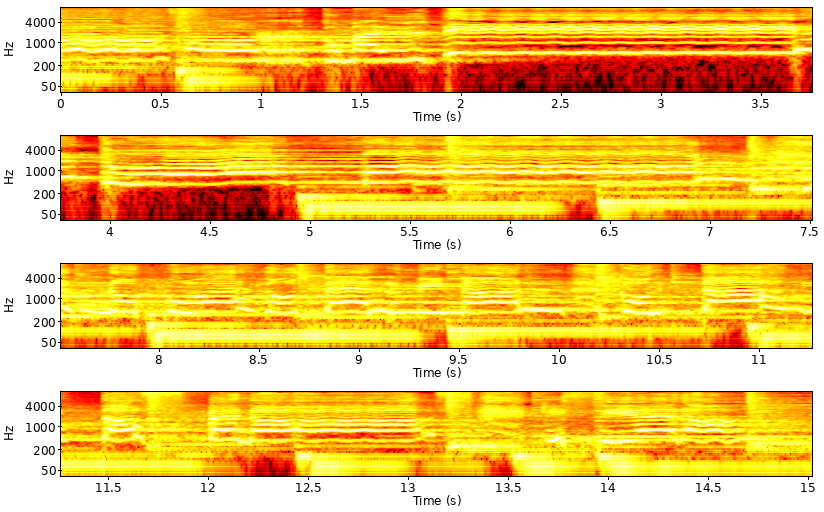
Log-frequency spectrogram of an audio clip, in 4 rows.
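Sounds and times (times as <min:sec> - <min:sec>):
bass notes: 0:00.0 - 0:01.5, 0:05.0 - 0:15.0
woman singing with vibrato: 0:00.0 - 0:15.0.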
